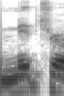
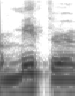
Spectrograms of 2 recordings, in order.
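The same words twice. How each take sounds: First: Mitra with a T after MI; pronounced with T. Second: Mithra with TH after MI; pronounced with TH. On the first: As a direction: say Mitra as MIT-ra. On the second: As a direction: say Mithra as MITH-ra. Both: Shown as a demonstration. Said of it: "they either said Mitra or Mithra".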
